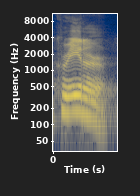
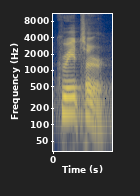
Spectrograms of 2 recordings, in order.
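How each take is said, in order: First: The word is said with an American accent. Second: The word is said with an American accent.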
